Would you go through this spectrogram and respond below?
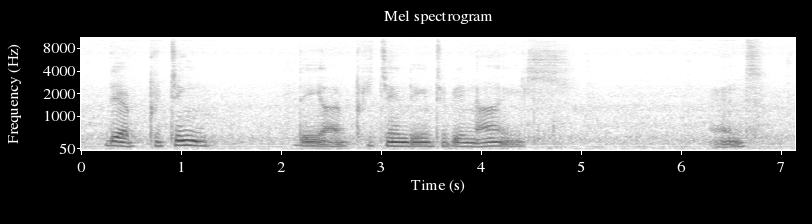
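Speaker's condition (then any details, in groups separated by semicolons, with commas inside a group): Cerebral palsy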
